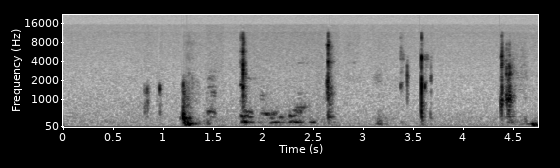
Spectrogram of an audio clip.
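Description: Near silence broken by about five faint, irregular clicks spread over the span, with a faint low murmur about two seconds in.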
